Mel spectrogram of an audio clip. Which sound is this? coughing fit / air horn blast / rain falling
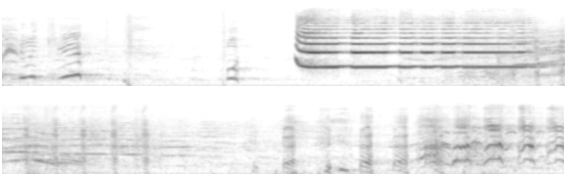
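air horn blast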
